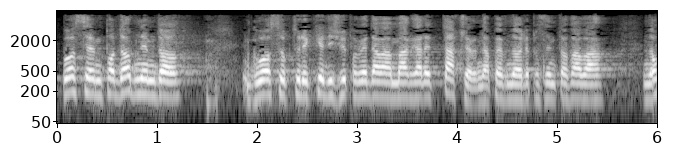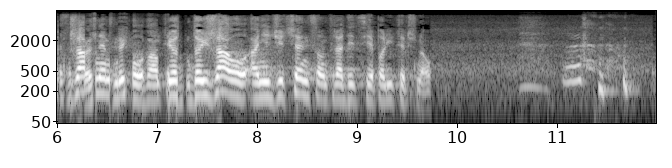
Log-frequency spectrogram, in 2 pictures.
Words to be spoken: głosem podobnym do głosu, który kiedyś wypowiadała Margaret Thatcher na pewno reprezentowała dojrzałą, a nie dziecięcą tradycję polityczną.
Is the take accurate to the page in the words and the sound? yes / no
no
